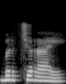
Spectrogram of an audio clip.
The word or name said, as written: bercerai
